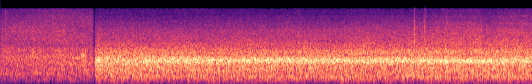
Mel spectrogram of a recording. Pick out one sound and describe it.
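A trolleybus hums loudly as it drives past close by.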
